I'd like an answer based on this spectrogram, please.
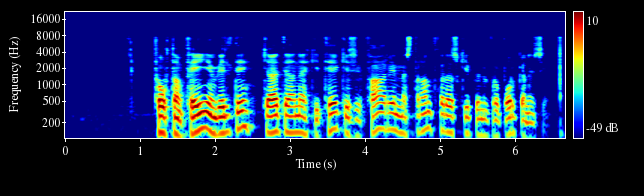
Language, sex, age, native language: Icelandic, male, 50-59, Icelandic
